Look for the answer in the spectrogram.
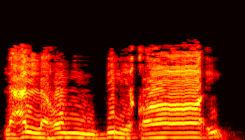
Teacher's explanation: مسألة واحدة واجبة الإخفاء، وهي الميم التي بعدها باء نحو لعلهم بلقاء.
